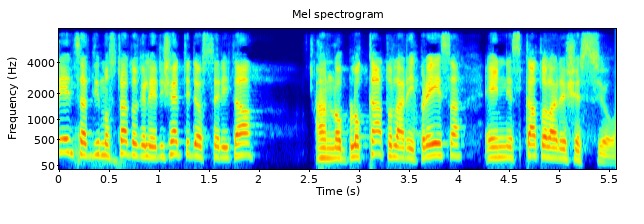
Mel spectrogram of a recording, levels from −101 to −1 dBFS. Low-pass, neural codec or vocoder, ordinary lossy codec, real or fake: 7.2 kHz; codec, 16 kHz, 4 kbps, X-Codec, WavLM features, trained on Multilingual LibriSpeech; none; fake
